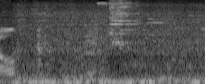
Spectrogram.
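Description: Freight train of autorack cars rolling past close by: a steady low rumble of wheels on the rails, with a brief higher-pitched rattle about a second in.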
